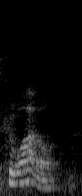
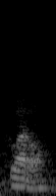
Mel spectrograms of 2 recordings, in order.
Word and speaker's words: Coatl: I believe it's Quaddle. It is. It's Coatl. Coatl.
